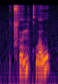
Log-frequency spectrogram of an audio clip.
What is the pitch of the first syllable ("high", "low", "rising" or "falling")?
rising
